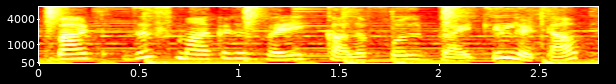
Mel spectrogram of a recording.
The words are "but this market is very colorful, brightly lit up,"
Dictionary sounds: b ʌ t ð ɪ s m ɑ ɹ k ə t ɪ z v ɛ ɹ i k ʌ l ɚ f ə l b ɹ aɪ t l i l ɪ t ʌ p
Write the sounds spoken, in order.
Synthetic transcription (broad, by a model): b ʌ t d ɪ s m ɑ ɹ k ə t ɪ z v ɛ ɹ i k ʌ l ɚ f ə l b aɪ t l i l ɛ t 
